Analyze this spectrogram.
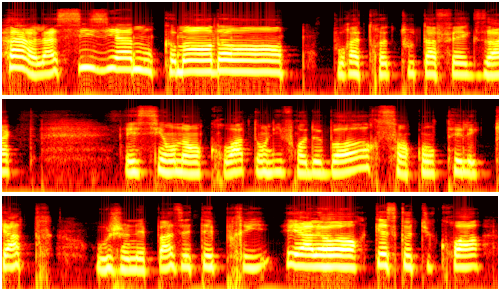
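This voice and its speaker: A woman reading the part of a tall, belligerent young crewman in a storybook, loud and insolent. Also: on the high side, measured pace, clean tone, dry recording, studio quality. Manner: shouting, insolent.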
